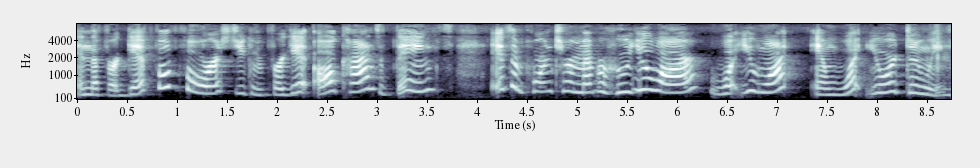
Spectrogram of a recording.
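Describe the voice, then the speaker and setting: A woman speaks in a put-on character voice at an extremely high pitch. Her pace is moderate. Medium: read story.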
